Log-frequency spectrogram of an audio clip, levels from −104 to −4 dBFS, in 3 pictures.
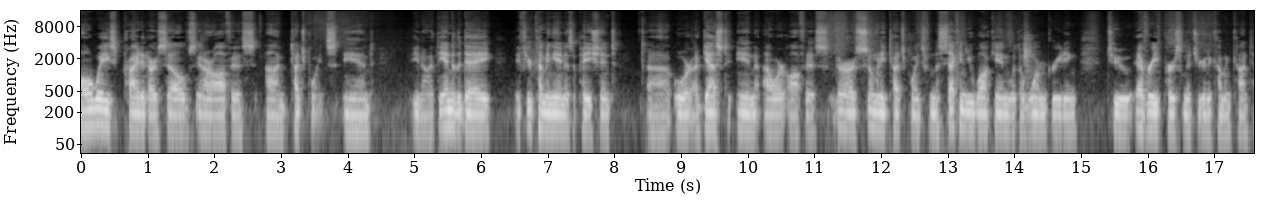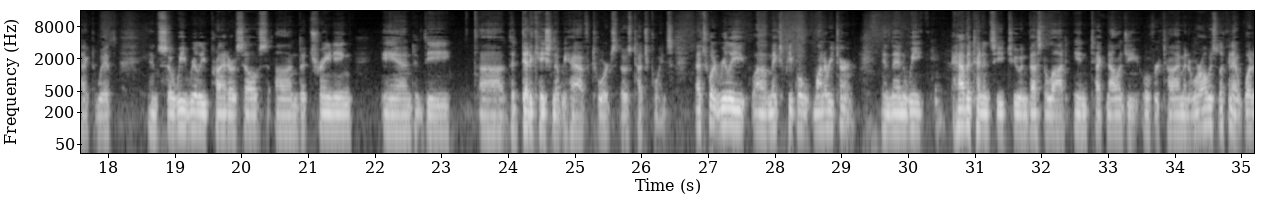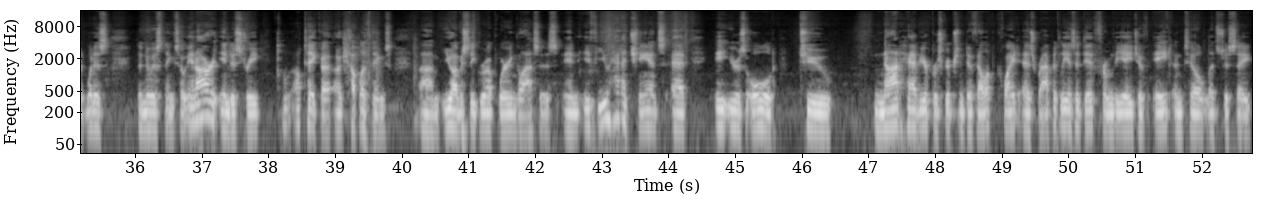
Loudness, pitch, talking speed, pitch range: -26 LUFS, 95 Hz, 185 wpm, 90-100 Hz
